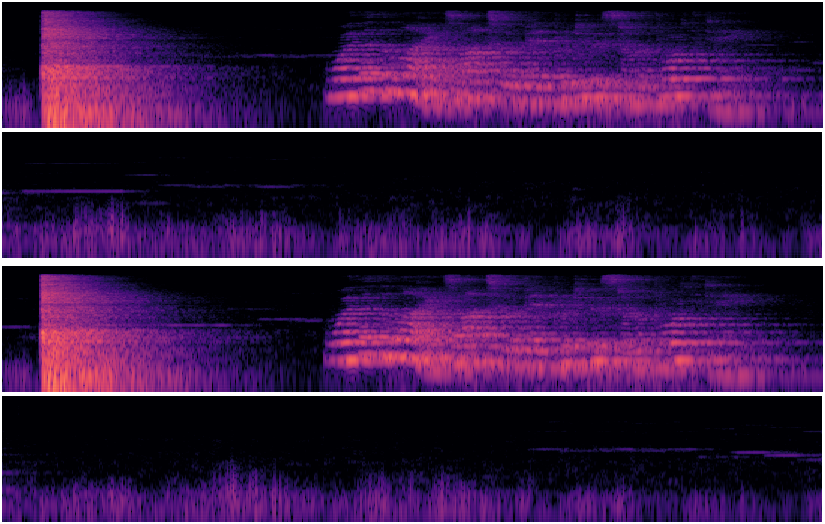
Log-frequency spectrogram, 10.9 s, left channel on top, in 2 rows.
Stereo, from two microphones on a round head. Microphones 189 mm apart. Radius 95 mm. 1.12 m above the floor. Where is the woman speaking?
60° right (ahead or behind), 0.8 m.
